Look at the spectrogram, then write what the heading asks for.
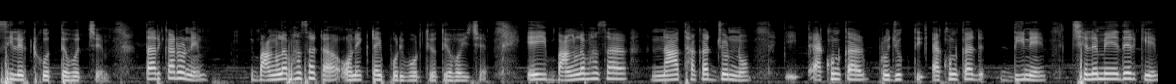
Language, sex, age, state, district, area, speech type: Bengali, female, 45-60, West Bengal, Jhargram, rural, spontaneous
